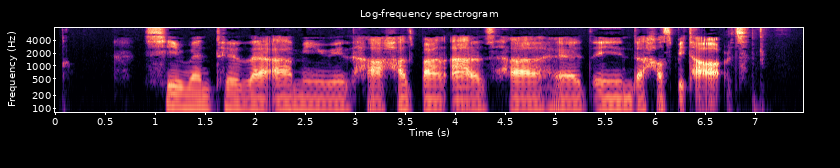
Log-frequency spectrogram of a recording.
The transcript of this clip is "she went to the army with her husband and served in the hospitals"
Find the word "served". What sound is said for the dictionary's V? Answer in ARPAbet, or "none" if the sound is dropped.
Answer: none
